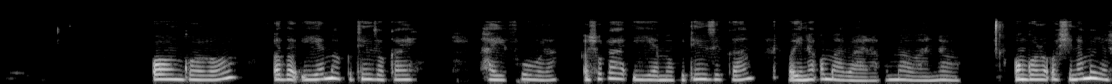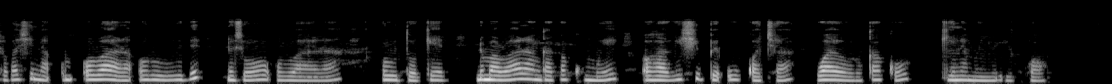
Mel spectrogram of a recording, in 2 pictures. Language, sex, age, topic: Oshiwambo, female, 18-24, agriculture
